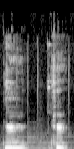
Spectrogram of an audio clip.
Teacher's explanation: इन दोनों वर्णों का उच्चारण स्थान जीभ का मूल भाग अर्थात जिह्वामूल है। इन दोनों वर्णों का उच्चारण अर्ध विसर्ग जैसा होता है और इनके आगे अर्ध विसर्ग लिखा जाता है। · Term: जिह्वामूल वर्ण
